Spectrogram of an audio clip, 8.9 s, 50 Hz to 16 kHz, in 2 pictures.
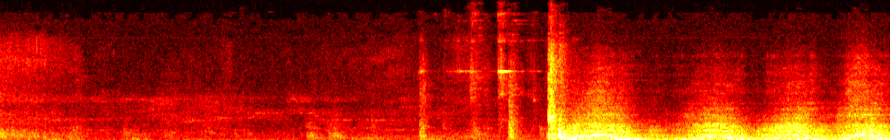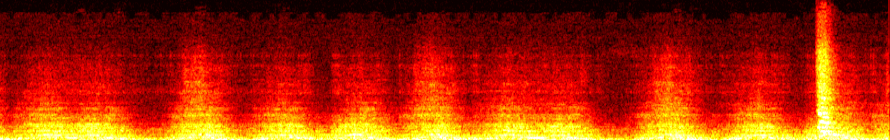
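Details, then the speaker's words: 1950 Dodge Power Wagon being revived after it backfired: the starter churns at an uneven beat of almost three pulses per second and never fires. The plug leads were in the wrong place, leaving the ignition about 30° out of timing, so it cranks but won't run. "these plug leads was on in the wrong place and they were basically about 30° out timing wise"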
